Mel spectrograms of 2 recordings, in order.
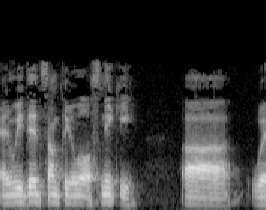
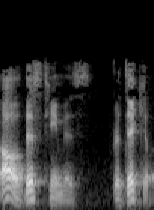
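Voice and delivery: usual speaking voice

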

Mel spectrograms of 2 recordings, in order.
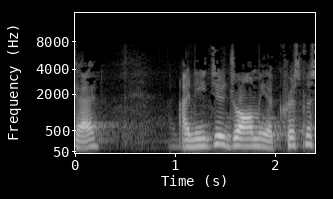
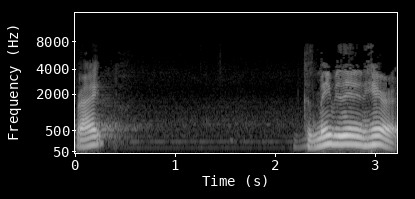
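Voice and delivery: normal talking voice

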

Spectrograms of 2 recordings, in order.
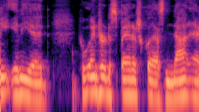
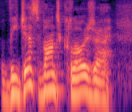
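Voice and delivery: put-on German accent. Retelling a TV scene, quoting the mom, in a German accent. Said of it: "that is the extent of my German accent".

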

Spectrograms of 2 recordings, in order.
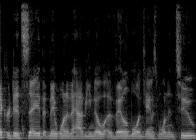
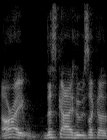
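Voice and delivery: ordinary delivery

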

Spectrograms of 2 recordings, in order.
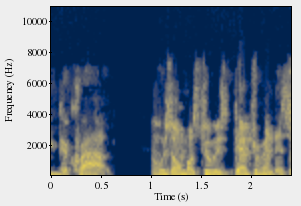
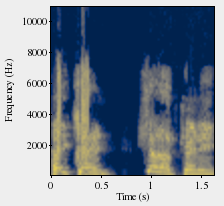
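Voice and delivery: play-acted, pushy, commanding, belittling tone; 6 semitones higher than usual. Retelling a character bit bossing Ken around: imitating Bossy Boy yelling. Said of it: "start yelling, they're trying to boss Ken around".

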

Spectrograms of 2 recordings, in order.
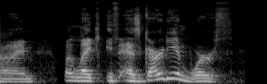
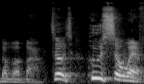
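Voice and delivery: plain

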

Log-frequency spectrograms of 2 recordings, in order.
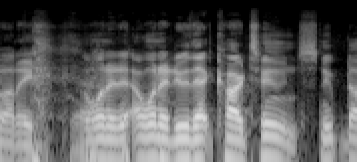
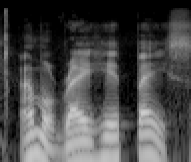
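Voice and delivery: put-on laid-back celebrity voice, quieter; 4 dB quieter than usual.

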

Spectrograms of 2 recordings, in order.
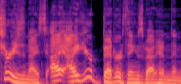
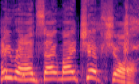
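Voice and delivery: put-on British accent, pitched very high; 13 semitones higher, 4 dB louder than usual. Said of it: "I love making fun of British accents".

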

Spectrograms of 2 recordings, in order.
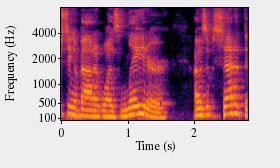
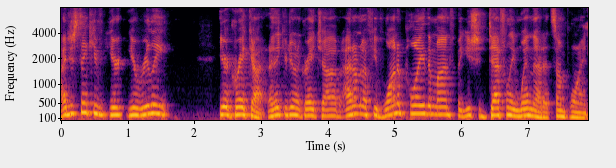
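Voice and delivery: put-on, ironic, sarcastic tone, laid on thick. Retelling own mocking of a parking attendant: imitating own mocking tone. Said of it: "So I'm just kinda mocking him".

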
